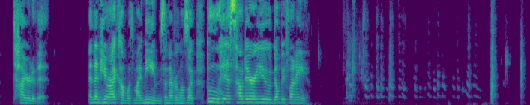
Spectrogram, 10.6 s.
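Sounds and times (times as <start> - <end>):
speech: 0.4 - 1.0, 1.8 - 6.3
broken water bottle squeaking and gurgling: 6.8 - 10.4.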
